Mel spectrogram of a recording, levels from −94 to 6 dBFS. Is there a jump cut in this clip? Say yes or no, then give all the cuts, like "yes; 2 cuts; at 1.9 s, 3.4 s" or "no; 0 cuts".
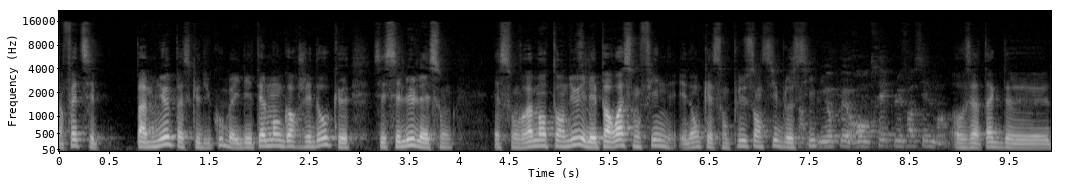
no; 0 cuts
